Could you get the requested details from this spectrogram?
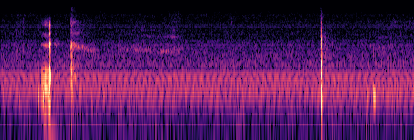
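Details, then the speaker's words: Self-performed neck then back cracking: several sharp, brief pops over a steady low hum, normal joint cracking (crepitus). "I'm going to do a video on cracking the joints. Yeah. First, I'm going to do top, neck, to about my back."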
